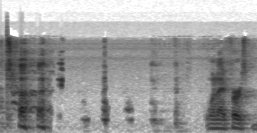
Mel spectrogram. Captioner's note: laughing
